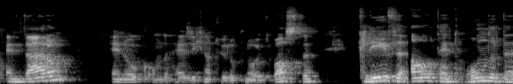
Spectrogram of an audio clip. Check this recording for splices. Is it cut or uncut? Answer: cut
